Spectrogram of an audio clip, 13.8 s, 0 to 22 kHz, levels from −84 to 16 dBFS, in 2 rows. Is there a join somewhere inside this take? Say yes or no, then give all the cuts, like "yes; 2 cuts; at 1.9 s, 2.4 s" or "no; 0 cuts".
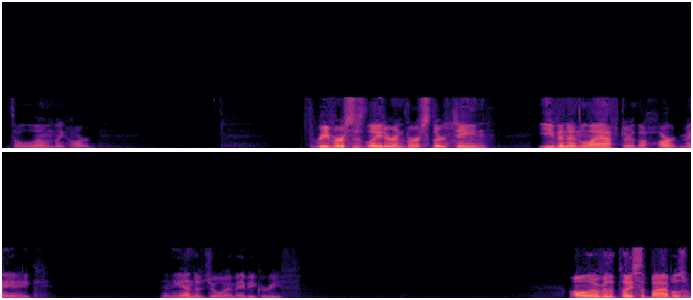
no; 0 cuts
